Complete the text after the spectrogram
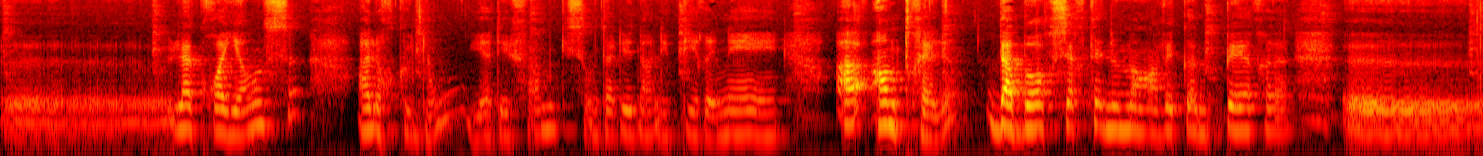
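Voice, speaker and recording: Very slow pace from a woman, medium in pitch, with ordinary pitch variation. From French Pyrenees, Comminges. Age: 80s+. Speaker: author on women mountaineers. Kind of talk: interview. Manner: halting, many hesitations.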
